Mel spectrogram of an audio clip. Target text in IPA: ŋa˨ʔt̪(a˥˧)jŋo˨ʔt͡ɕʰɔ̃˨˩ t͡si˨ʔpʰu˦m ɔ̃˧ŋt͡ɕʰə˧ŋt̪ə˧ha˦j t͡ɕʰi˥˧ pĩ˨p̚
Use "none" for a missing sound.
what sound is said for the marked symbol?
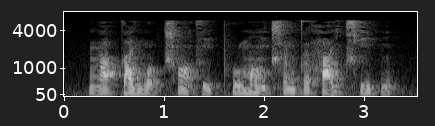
a˧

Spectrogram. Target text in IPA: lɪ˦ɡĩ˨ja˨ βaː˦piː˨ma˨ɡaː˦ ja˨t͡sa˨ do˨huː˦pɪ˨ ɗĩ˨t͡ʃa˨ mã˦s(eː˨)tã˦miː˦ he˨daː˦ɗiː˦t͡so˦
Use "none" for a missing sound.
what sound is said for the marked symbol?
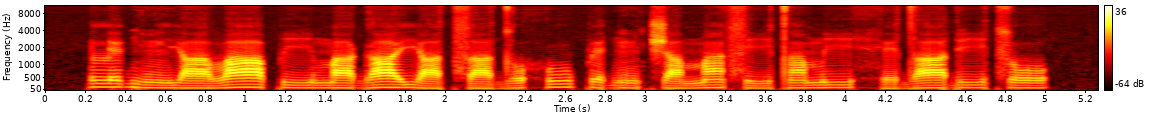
iː˨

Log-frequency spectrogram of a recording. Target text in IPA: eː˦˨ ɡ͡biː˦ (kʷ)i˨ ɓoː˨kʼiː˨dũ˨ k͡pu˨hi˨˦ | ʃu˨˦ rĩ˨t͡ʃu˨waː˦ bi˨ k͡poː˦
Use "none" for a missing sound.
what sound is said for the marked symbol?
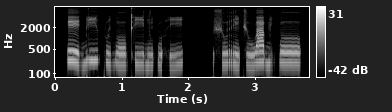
kʷ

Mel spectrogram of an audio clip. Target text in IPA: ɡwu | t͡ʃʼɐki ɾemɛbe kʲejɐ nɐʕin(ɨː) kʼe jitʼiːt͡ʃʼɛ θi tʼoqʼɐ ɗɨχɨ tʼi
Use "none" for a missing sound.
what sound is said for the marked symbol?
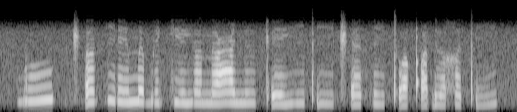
ɨː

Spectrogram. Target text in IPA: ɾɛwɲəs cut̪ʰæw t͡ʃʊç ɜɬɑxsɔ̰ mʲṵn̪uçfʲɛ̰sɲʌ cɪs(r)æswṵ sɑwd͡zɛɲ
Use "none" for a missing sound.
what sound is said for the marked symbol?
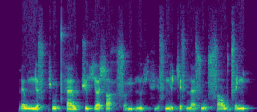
n̪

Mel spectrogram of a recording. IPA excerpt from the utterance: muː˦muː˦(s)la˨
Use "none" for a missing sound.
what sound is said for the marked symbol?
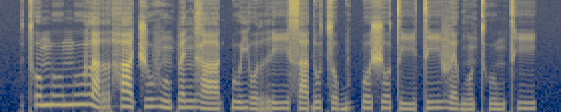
none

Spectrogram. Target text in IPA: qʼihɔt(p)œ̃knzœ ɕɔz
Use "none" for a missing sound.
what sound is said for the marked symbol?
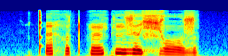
p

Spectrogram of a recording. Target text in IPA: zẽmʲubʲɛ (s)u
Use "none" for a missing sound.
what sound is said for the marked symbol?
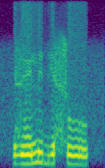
s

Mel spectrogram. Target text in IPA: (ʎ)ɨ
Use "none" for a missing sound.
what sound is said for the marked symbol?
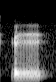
ɽ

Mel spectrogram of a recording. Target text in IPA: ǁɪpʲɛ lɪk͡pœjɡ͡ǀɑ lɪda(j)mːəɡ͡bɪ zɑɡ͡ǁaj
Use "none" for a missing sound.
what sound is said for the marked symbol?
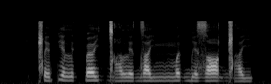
j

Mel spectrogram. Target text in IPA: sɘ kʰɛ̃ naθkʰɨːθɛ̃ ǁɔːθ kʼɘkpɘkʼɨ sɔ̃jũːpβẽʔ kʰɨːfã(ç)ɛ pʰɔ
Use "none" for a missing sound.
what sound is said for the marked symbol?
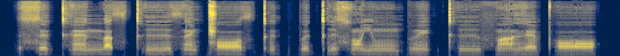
ɣ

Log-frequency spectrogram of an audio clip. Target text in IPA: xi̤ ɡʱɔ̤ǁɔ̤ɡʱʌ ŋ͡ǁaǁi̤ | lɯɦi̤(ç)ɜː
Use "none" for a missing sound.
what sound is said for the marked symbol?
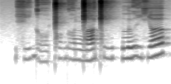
ç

